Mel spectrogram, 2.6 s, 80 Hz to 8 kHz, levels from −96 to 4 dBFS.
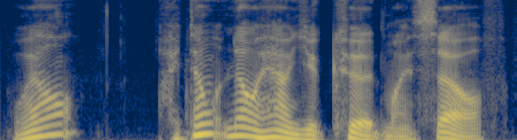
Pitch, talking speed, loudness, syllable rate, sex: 125 Hz, 185 wpm, -18 LUFS, 4.3 syllables/s, male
